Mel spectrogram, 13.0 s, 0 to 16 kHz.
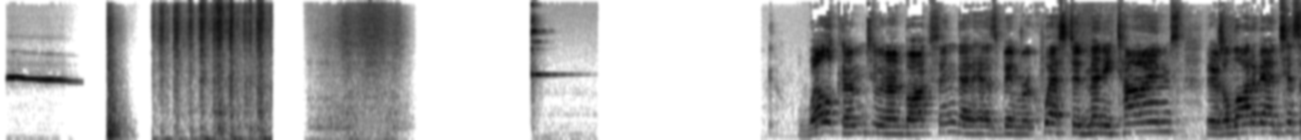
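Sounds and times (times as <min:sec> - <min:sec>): box landing thump: 0:01.1 - 0:01.4
bright ding: 0:05.3 - 0:06.0.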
